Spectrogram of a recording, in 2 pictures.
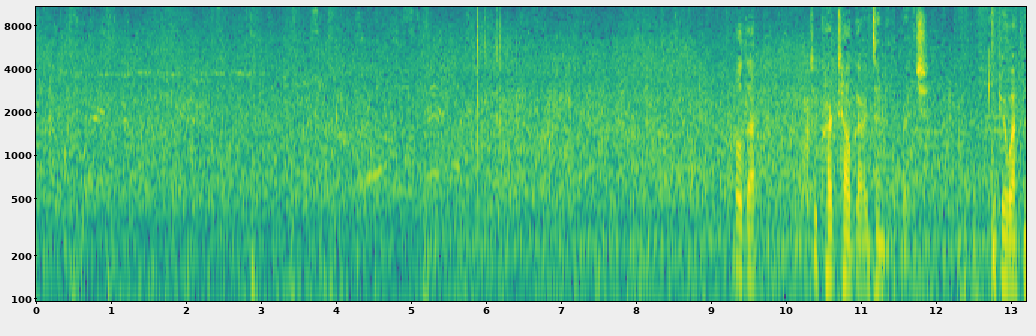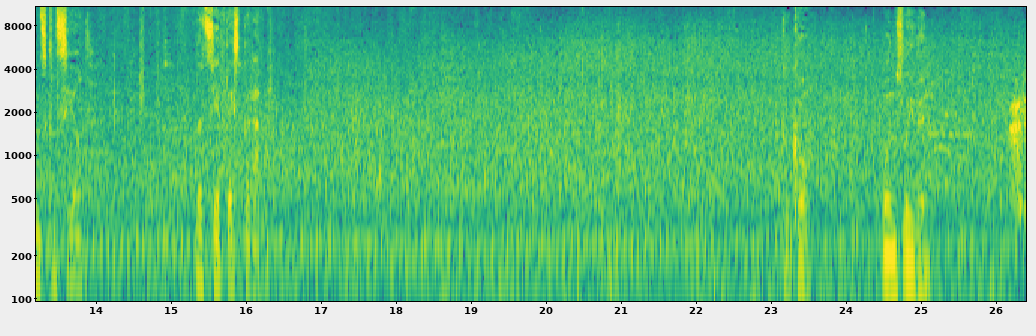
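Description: A crowd murmurs in the street in the background.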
